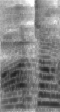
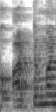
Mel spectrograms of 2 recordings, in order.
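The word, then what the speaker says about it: autumn: जैसे यहां पर ऑटम है, इसको ऑटमन मत पढ़ना। कुछ बच्चे ऑटमन पढ़ देते हैं जो कि गलत है। एन साइलेंट है, क्यों? क्योंकि एम के बाद यहां पर एन लग रहा है।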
